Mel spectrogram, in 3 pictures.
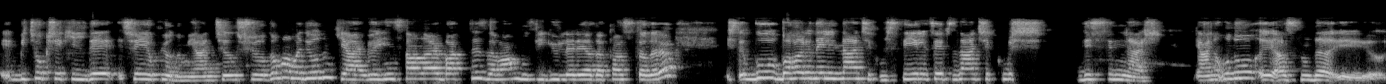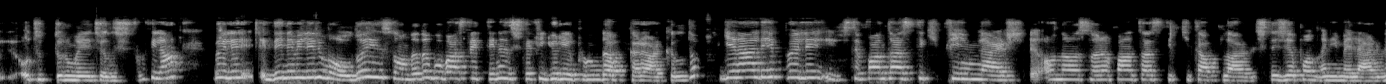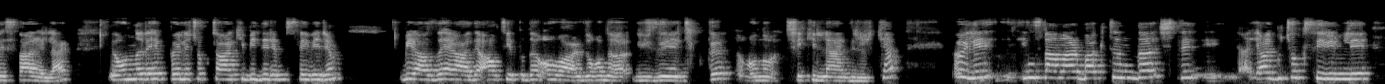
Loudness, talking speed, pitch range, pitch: -17 LUFS, 130 wpm, 215-280 Hz, 245 Hz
